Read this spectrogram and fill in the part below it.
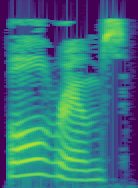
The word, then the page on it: ballrooms: British English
